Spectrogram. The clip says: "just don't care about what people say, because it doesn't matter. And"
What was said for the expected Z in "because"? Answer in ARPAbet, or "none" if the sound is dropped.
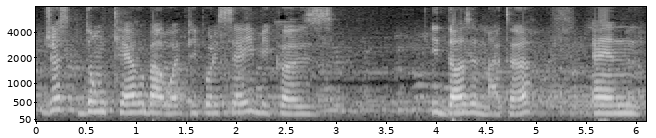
Z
